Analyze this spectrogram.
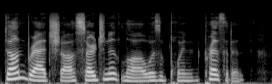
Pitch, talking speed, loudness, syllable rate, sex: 195 Hz, 175 wpm, -17 LUFS, 5.9 syllables/s, female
